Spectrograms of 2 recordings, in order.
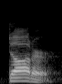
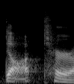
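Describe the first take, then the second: First: The middle consonant is a light D sound. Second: The middle consonant is a clear T sound. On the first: The speaker calls it right. "a very light, ara, sort of like the Japanese R sound" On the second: The speaker calls it wrong. "notice I'm not saying daughter"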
